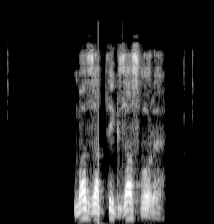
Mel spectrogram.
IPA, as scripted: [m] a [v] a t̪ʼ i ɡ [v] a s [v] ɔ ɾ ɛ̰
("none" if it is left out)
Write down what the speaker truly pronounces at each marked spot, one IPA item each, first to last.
m, z, z, v

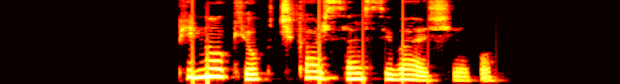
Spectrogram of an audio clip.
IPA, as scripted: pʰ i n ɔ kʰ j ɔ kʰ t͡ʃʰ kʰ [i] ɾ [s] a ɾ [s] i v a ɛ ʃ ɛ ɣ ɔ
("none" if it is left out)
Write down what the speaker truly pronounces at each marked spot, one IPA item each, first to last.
a, s, s

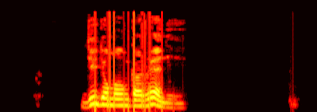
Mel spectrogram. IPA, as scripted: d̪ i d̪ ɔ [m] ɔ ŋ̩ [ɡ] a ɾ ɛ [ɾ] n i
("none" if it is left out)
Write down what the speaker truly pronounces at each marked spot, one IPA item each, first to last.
m, k, none

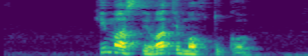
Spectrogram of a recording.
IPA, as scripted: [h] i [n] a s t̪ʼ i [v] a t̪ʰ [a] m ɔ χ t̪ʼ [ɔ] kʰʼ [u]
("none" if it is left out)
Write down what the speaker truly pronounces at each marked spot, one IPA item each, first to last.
h, m, v, i, u, ɔ

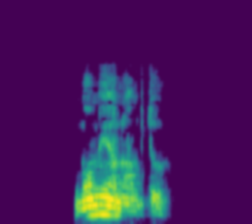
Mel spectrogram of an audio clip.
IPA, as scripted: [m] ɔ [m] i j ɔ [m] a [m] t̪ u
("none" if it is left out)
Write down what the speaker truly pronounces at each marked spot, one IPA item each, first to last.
m, m, n, m

